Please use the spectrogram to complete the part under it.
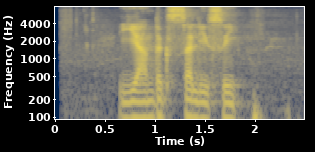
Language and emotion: Russian, neutral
